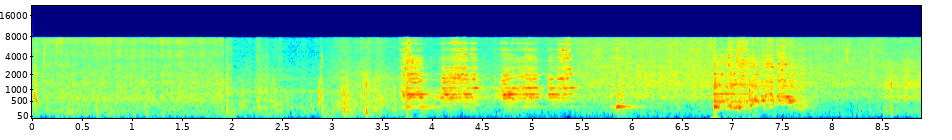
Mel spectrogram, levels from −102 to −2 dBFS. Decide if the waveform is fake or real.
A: real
